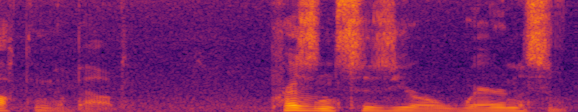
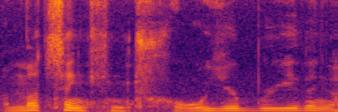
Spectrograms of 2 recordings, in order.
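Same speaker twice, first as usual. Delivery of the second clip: ordinary talk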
